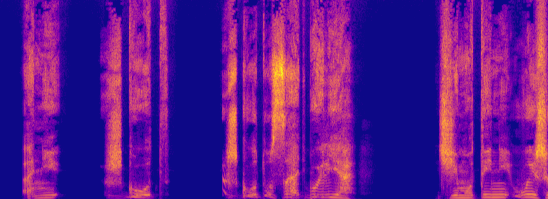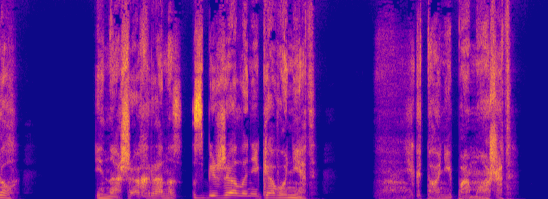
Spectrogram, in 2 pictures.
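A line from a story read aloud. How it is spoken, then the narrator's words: Wheezing through violent coughing. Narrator (Russian): в сильном приступе кашля Виктор прохрипел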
